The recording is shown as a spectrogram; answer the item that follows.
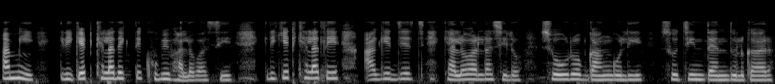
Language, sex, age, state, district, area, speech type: Bengali, female, 45-60, West Bengal, Jhargram, rural, spontaneous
